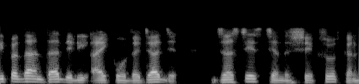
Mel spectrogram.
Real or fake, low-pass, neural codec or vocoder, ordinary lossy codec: fake; 5.4 kHz; codec, 16 kHz, 1.1 kbps, Voila-Tokenizer; none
